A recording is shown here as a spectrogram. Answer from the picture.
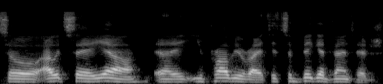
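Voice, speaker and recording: A man with a French accent has a dark, mellow tone at medium pitch. He keeps a moderate pace and fairly even intonation. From France. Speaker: microgreens farmer. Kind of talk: podcast interview. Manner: hesitant, many fillers.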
